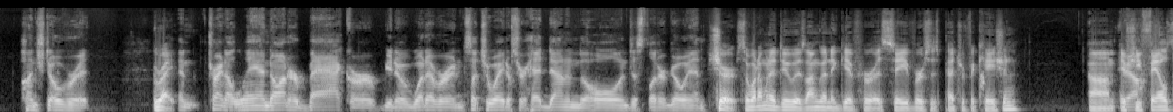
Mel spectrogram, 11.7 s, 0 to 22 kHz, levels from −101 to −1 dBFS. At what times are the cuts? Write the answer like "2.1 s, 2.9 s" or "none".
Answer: 5.1 s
